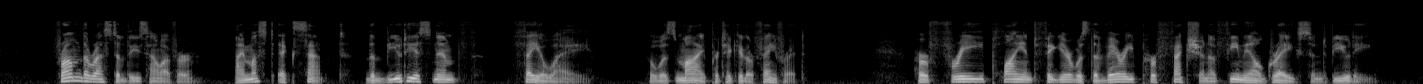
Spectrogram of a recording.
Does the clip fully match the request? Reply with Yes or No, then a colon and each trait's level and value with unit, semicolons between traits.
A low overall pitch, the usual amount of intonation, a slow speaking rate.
No: low, 100 Hz; wide, 6.5 semitones; slow, 130 wpm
